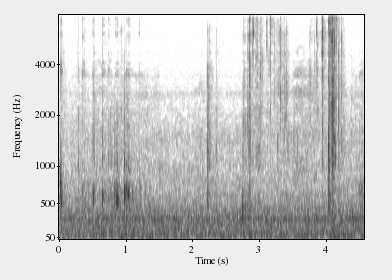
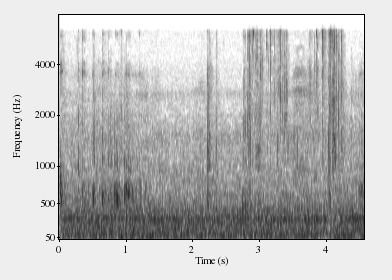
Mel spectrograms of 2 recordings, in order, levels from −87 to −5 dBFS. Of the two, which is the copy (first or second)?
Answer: first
